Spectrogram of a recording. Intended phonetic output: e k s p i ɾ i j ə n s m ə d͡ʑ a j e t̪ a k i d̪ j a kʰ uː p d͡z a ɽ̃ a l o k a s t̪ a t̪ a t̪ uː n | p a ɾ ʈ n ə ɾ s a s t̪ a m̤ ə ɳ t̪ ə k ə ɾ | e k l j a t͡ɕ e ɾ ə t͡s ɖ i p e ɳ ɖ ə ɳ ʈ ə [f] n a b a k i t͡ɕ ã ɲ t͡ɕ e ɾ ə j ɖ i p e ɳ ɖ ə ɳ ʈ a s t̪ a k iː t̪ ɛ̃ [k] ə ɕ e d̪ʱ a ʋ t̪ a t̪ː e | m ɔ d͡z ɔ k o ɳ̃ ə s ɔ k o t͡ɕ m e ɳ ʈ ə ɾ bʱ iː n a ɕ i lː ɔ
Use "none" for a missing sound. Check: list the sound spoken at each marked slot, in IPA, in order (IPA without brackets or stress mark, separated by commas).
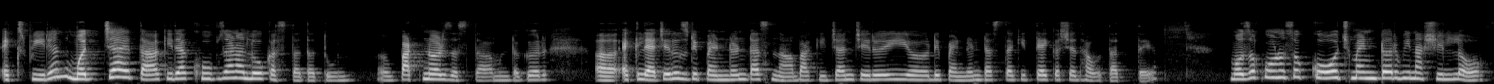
s, k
